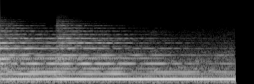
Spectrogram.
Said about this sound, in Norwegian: Noen tror nok at dette bare er kongens ønskedrøm men så lyder en tindrende klar klokkelyd ut av ingenting.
